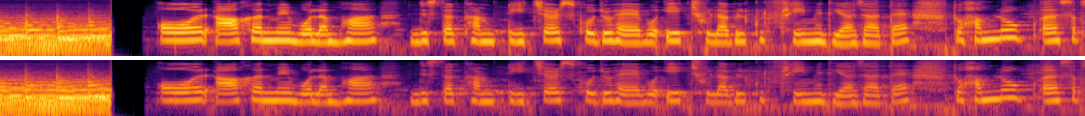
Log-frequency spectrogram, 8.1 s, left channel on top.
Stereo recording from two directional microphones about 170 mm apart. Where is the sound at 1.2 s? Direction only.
45° left (ahead or behind).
